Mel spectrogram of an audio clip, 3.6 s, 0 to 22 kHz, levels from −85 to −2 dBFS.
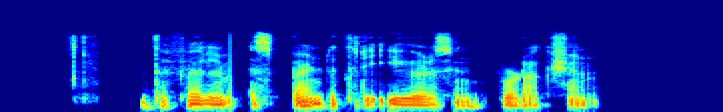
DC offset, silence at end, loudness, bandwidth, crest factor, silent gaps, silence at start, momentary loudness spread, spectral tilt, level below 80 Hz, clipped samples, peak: under 0.1%; 0.65 s; -23 LUFS; 7.8 kHz; 20 dB; 1.41-1.46 s, 2.44-2.49 s; 0.7 s; 18 LU; -6 dB/octave; -60 dBFS; under 0.1%; -4 dBFS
